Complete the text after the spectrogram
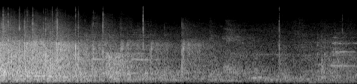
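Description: A concert band plays a loud chord that rings out and fades in a large hall.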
